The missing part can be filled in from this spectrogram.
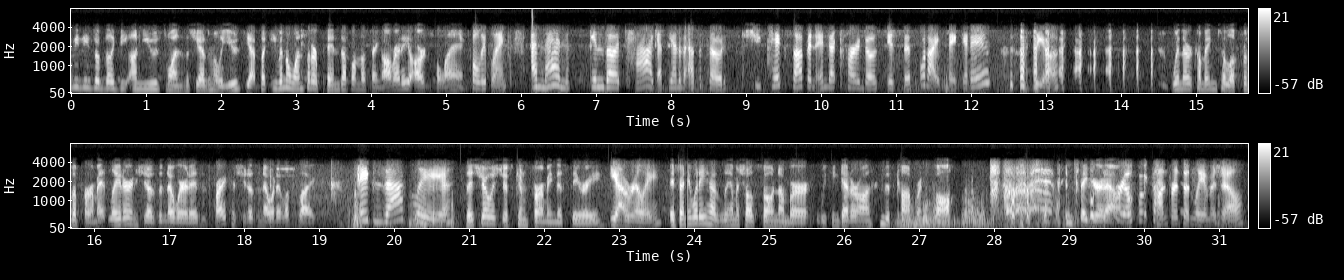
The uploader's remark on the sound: This week we're coming atcha live from the streets of New York on our synced up lunch breaks at work!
